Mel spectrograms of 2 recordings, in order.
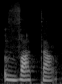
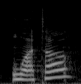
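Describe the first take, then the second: First: The word begins with a v sound. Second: The word begins with a w sound. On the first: The speaker calls it right. "In Polish, W is V. You say wata" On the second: The speaker calls it wrong. "So you don't say łata łata"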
